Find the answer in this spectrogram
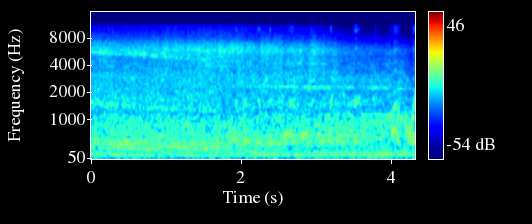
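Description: A Boeing 747-400 passing low overhead on final approach: its four jet engines make a loud, steady noise with a high whine that slowly falls in pitch.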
